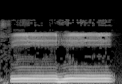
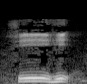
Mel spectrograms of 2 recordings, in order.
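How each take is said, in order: First: The final vowel after h is lengthened. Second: The final vowel after h is short. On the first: This is the special reading in this verse. "dibaca dengan panjang fihi" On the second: This is the usual reading of the word. "tanpa silah fihi tanpa memanjangkan ha"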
